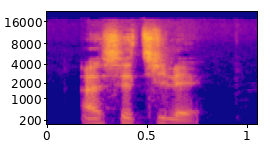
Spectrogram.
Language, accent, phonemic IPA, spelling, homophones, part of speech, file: French, France, /a.se.ti.le/, acétyler, acétylai / acétylé / acétylée / acétylées / acétylés / acétylez, verb, LL-Q150 (fra)-acétyler.wav
- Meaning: to acetylate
